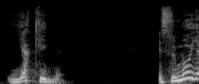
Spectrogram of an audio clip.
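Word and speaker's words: יחיד: ch y figure est d et que l'on prononce ya kid et se mouiller à quai dans le trou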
